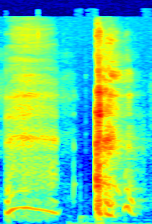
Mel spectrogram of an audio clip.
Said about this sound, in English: Still got that cough.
